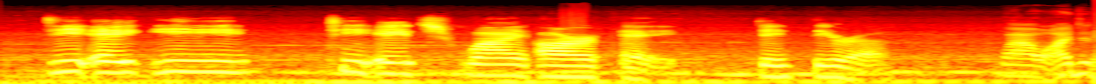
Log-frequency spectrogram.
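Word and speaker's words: Daethyra: name again for me Kaylee yep it's d-a-e-t-h-y-r-a date thira wow I did not spell that right at all yay I've got a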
